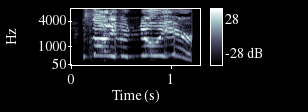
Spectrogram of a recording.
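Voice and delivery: high, loud wailing protest; crying shout. Acted. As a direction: wail it in frustration. Quarrel ending.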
